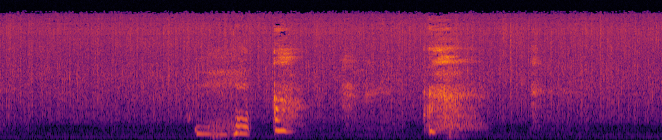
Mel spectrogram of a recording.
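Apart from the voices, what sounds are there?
rain falling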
